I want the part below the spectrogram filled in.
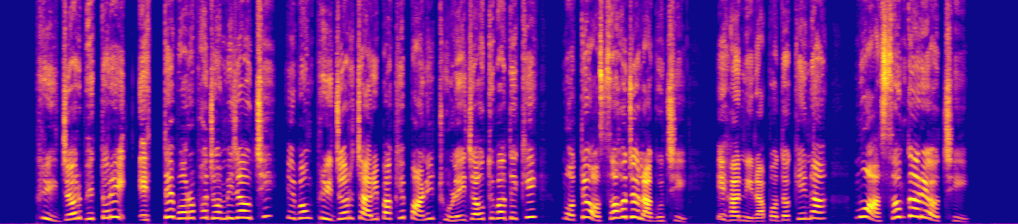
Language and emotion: Odia, fearful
